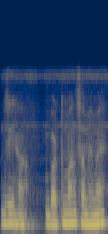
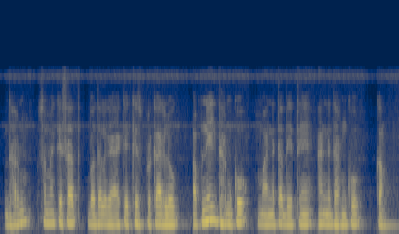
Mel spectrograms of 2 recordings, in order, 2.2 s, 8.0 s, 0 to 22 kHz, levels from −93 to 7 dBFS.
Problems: constant background noise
